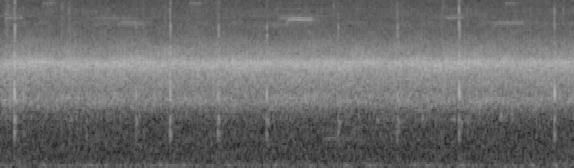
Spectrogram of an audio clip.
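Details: A mass of frogs at a refilling pond in the rainy season, having emerged from hibernation holes, producing an even, shrill, continuous chorus with soft intermittent clicks and a brief whistle near the middle.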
